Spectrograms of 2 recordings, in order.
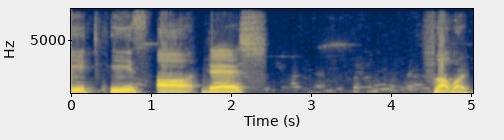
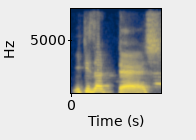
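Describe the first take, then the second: First: "it", "is", "a", "dash", "flower", each set apart by pauses; halting "it... is... a... dash", long wait before "flower"; word-by-word dictation. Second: Said in the usual way. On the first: Shown as a demonstration. Teacher dictates example word by word.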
